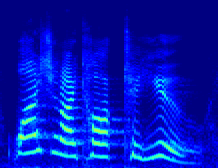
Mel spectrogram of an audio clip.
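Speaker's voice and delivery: loud, hostile demand. Acted. Drunk man confronts the elderly man, loud demand. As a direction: challenge him loudly. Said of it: "the man demanded".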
